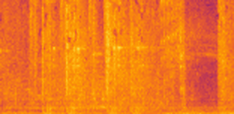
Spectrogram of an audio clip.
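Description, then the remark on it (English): A loud, continuous barrage of video game gunfire as a Turian and a Spectre shoot at Cerberus amid fires on the Presidium Ring: rapid overlapping shots crackle in dense bursts over a heavy, rumbling low end, with occasional booming thuds and no voices. “We see a Turian and a Spectre shooting at Cerberus.”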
